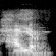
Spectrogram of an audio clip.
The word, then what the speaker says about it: higher: G-nya itu voiceless atau tidak dibaca, higher.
